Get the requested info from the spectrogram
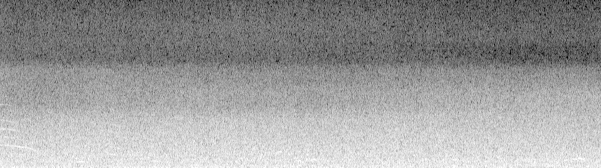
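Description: Steady rush of falling water from the Benang Kelambu waterfall, many thin curtains of spring water pouring down a vine-covered cliff into a shallow rocky pool.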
